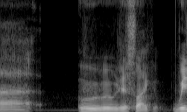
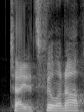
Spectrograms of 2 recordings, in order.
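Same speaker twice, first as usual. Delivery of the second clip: mock panic; 7 semitones higher, 5 dB louder than usual. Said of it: "you can hear the panic in his voice".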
